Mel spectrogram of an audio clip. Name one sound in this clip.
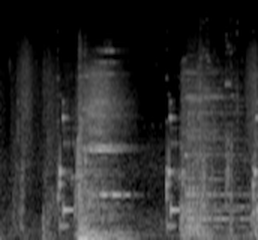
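A treasure chest creaks open with a bright chime.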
